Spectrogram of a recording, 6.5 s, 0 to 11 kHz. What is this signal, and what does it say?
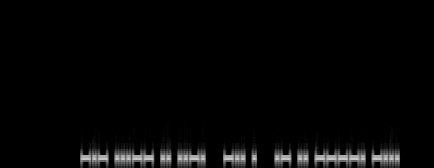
Morse code, heard as a keyed tone, about 27 wpm, 700 Hz. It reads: K3IF DE AI9B
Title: USA Callsign DE Callsign - 4 Characters - 28wpm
